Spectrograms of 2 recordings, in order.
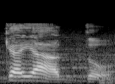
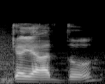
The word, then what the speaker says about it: Gallardo: lamborghini guyado sl now i've even watched a pronunciation video to try and pronounce guyando because apparently it's not italian gallardo it's a spanish word because the lamborghini cars are named after spanish bulls believe it or not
